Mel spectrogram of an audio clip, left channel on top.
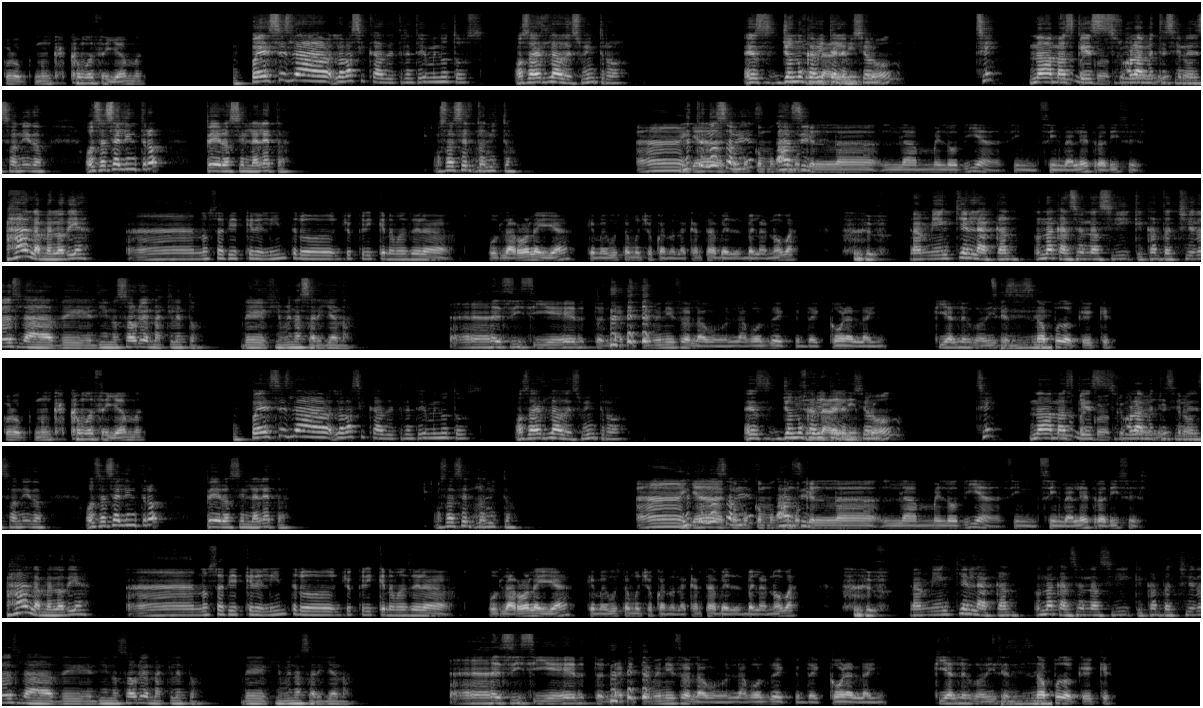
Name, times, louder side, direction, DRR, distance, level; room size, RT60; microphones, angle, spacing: voice 1, 0.0-1.4 8.0-9.0 10.6-12.0 16.7-16.9 18.3-23.4 25.2-28.5 28.8-31.9 32.4-32.9 40.4-44.8 45.3-47.1, right 1 dB, 20° right, 6.0 m, -30 dB
voice 2, 2.3-4.8 5.1-6.2 7.4-8.8 9.7-10.0 10.3-12.5 12.8-13.6 14.0-14.9 16.3-17.2 18.7-20.1 24.0-24.9 33.1-38.0 38.4-39.5 42.0-42.5 46.0-46.5, left 3 dB, 70° left, 5.4 m, -27 dB
head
